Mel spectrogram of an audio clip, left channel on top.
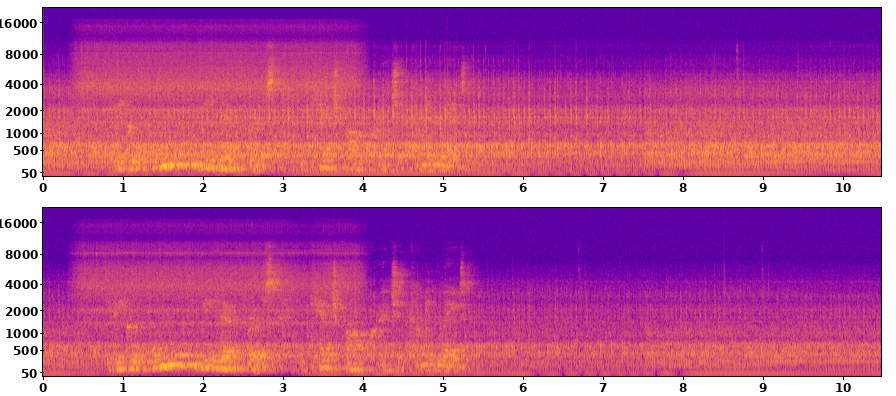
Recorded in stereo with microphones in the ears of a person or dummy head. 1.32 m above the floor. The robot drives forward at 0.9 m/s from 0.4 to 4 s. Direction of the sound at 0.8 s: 35° right (ahead or behind).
